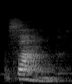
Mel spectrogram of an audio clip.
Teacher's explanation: la N es torna a velar després de la C, del so K, i de la G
